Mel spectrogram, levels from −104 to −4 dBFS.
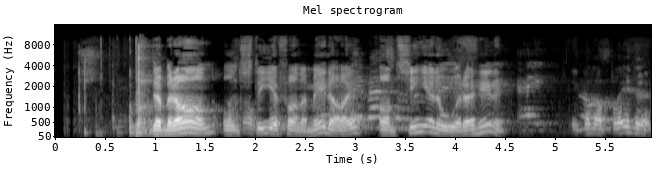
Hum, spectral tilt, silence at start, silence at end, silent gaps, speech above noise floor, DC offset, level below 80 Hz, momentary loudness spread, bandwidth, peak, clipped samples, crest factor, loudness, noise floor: none; -4.5 dB/octave; 0.3 s; 0 s; none; 28 dB; under 0.1%; -76 dBFS; 19 LU; 11 kHz; -6 dBFS; under 0.1%; 24 dB; -29 LUFS; -56 dBFS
